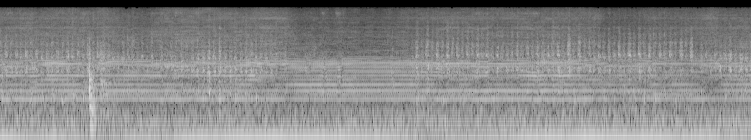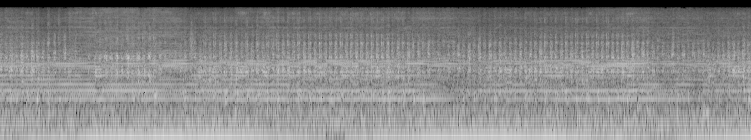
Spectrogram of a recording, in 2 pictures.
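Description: Electric grooming clippers running with a steady whine while a large dog pants close by. A steady low bass hum lies underneath, and there is one sharp click about two seconds in.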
